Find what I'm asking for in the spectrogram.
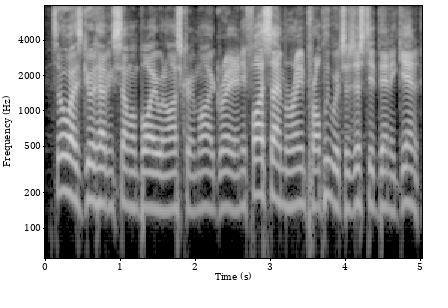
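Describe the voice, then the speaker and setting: A man's voice: fairly high pitch, normal speed, darkish tone, clean tone, no room sound, studio quality. A man commentating a live match with upbeat, jokey analysis and frequent fillers. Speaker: sports commentator.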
